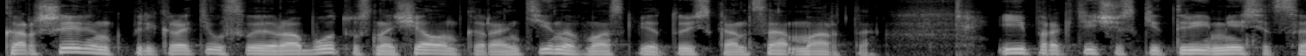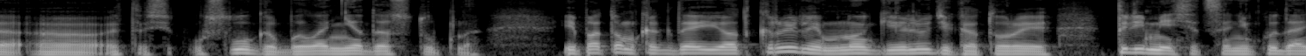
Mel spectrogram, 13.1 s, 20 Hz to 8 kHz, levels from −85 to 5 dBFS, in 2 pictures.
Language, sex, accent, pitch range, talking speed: Russian, male, native, 105-135 Hz, 155 wpm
